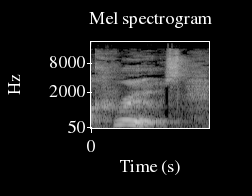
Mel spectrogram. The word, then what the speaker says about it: Crews: And of course, Apollo's like, I guess he mispronounced his name. Apollo's like, it's Cruz. Apollo Crews.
